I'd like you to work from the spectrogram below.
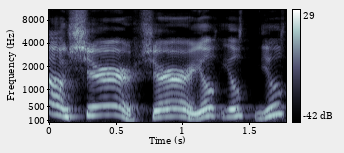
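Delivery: high-pitched, loud, sarcastic, teasing delivery.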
